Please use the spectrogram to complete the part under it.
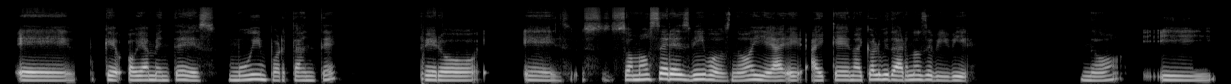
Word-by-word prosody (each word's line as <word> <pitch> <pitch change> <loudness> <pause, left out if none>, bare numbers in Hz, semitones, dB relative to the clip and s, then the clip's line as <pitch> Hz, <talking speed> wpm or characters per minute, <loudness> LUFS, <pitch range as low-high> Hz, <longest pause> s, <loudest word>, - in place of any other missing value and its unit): eh, 190 -1 +2 0.3
que 200 -3 +1
obviamente 200 0 +1
es 185 - -9
muy 205 +4 +1
importante, 195 +3 -3 0.8
pero, 195 -2 +2 0.5
eh, 195 -2 -3
s 175 - -19
s 205 -1 -15
somos 215 +2 +1
seres 235 -4 +6
vivos, 215 -6 +2
¿no? 185 +3 0
Y 205 -4 +3
hay, 185 +1 +1
eh, - - -12
hay 190 - -1
que 205 +1 -2
no 200 - 0
hay 195 - 0
que 225 - 0
olvidarnos 215 -1 +3
de 215 - +1
vivir. 185 -1 -2 1.0
¿No? 190 +4 -3 0.2
Y 200 - -3
200 Hz, 130 wpm, -22 LUFS, 190-215 Hz, 1.0 s, seres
